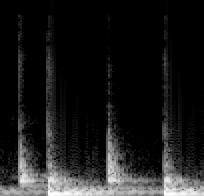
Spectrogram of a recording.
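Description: Large hand-played frame drum keeping the Egyptian Zaar rhythm: two deep, ringing doom strokes about a second apart, with lighter, sharper ka and tek strokes between them.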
